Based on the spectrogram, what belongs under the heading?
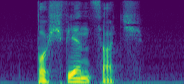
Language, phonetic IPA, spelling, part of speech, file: Polish, [pɔˈɕfʲjɛ̃nt͡sat͡ɕ], poświęcać, verb, Pl-poświęcać.ogg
